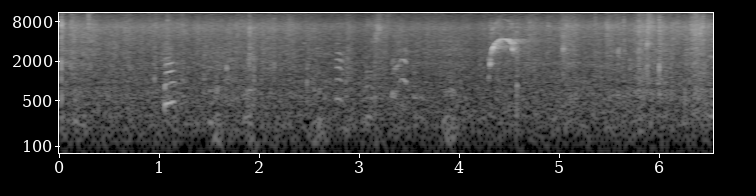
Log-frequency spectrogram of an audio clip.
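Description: A few short, pitched animal calls over a steady high hiss. The loudest is a single note about four seconds in that rises and then falls.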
